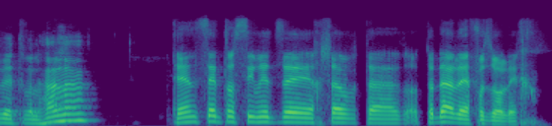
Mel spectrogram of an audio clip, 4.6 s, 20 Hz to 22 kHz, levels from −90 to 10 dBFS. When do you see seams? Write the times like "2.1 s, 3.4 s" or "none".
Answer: 1.4 s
